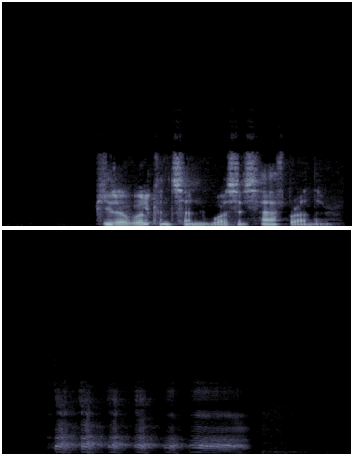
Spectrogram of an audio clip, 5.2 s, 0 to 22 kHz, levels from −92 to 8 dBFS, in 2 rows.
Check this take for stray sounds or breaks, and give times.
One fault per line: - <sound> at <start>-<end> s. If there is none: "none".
- laugh at 3.0-4.5 s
